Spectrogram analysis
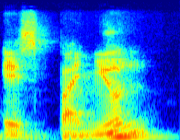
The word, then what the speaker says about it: español: Si la sílaba tónica fuera esta, pues diría español, ¿no? Si fuera sílaba tónica esta, diría español. Obviamente se escucha la diferencia, pero como nosotros la conocemos como español, la sílaba tónica pues va a recaer en esta última sílaba.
